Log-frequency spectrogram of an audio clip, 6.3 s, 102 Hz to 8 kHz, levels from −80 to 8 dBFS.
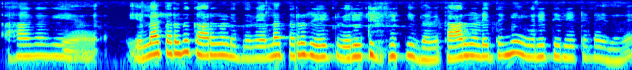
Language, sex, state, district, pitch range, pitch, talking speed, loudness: Kannada, female, Karnataka, Shimoga, 225-260 Hz, 245 Hz, 160 wpm, -18 LUFS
